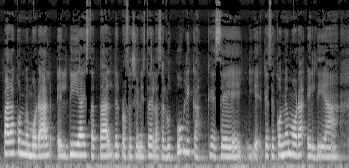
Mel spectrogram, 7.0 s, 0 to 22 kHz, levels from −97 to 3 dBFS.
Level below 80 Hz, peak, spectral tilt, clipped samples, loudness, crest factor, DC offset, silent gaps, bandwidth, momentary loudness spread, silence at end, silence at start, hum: -40 dBFS; -2 dBFS; -6.5 dB/octave; under 0.1%; -18 LUFS; 16 dB; under 0.1%; none; over 20 kHz; 8 LU; 0 s; 0.05 s; none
